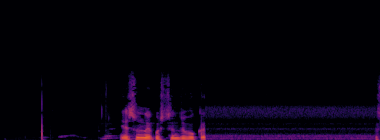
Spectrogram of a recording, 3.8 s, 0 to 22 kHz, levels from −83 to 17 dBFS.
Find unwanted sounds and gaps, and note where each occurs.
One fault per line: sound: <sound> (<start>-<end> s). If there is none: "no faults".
no faults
